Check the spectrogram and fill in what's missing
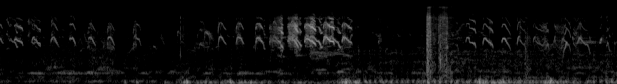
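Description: Black drongo chicks give rapid, high, scratchy begging chirps, about three per second, rising to a busy chorus, with a sharp knock and low rumbling behind.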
